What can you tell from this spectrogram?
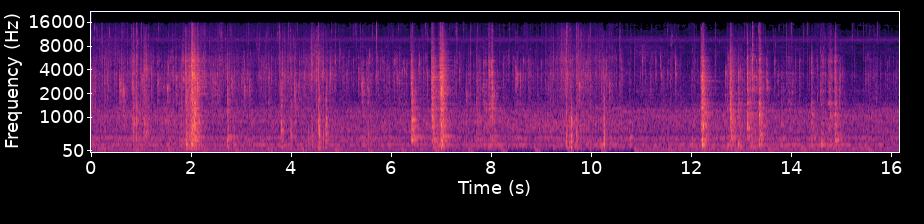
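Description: Hot oil bubbling and sizzling in a Cajun deep fryer while kingfish balls fry. Wire fry baskets clank and knock against the metal fryer a dozen or so times as a basket is lifted out, emptied onto a tray and hung back to drain, with the sharpest clanks about two, seven and twelve seconds in.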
